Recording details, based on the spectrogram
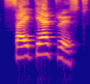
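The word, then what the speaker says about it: psychiatrist: फिर है चिकित्सक, साइकियाट्रिस्ट, तो साइकियाट्रिस्ट है तो इसमें भी स से शुरू है।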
